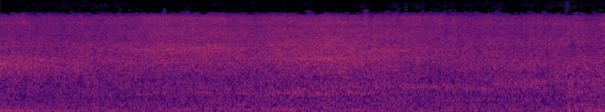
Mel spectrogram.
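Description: Steady outdoor background noise of road traffic and wind, an even rushing with a low rumble underneath.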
